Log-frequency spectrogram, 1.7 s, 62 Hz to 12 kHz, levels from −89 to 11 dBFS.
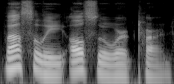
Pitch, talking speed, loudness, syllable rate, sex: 120 Hz, 140 wpm, -18 LUFS, 4.9 syllables/s, male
